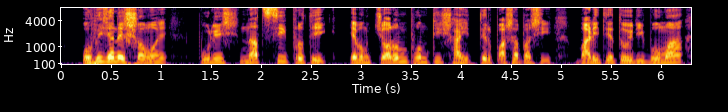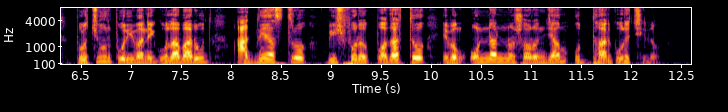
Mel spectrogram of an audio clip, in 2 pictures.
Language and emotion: Bengali, neutral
